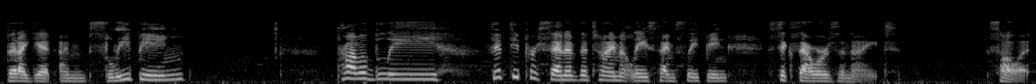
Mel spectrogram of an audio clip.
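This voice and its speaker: A woman's voice: sits low, a bit bright. A middle-aged woman speaks in a personal video diary, open and heartfelt. She rambles a little, with plenty of ums and restarted sentences. The audio is slightly dull and lo-fi. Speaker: vlogger sharing her recovery.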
